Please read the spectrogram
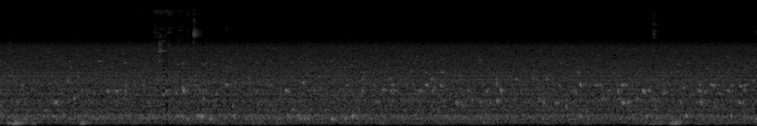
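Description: Very faint sounds of a wooden stir stick working through a can of paint, soft wet stirring with a few small clicks, over quiet room tone.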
